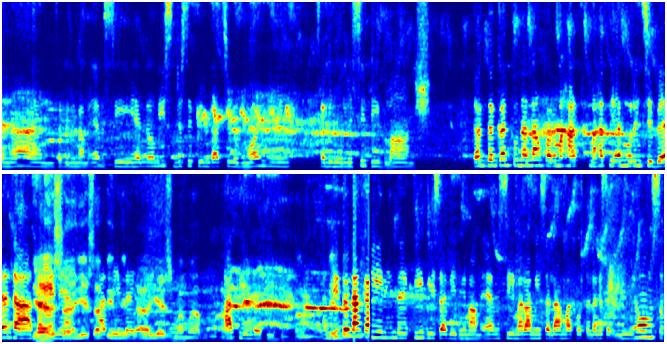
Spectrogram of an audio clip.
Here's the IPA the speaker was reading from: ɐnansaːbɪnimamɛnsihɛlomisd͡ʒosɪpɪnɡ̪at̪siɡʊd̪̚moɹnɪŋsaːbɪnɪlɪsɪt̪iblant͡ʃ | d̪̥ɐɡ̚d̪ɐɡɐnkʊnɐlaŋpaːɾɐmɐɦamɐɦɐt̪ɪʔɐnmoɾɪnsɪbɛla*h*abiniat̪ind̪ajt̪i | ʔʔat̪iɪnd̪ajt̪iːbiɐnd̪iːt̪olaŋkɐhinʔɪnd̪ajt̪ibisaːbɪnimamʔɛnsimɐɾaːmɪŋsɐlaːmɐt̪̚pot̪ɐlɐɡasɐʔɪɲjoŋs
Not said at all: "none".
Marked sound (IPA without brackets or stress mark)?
s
